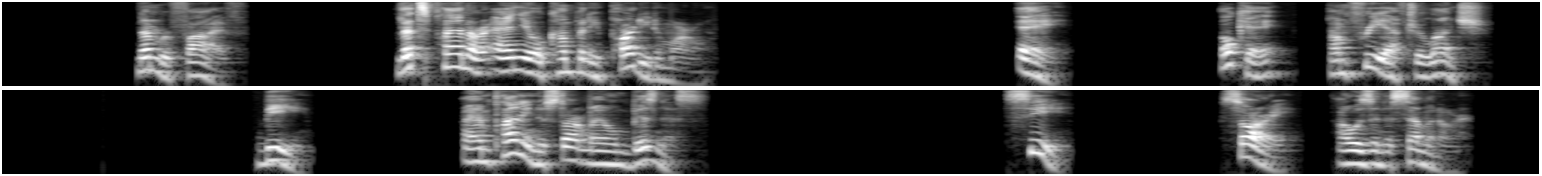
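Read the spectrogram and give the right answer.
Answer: A: Okay, I'm free after lunch.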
